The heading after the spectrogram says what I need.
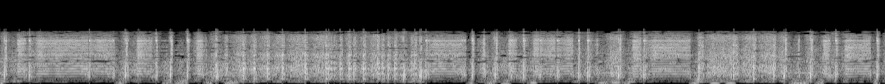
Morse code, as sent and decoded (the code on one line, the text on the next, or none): none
